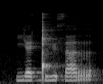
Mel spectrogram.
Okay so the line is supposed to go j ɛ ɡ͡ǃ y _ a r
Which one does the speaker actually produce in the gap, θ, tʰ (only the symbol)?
θ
